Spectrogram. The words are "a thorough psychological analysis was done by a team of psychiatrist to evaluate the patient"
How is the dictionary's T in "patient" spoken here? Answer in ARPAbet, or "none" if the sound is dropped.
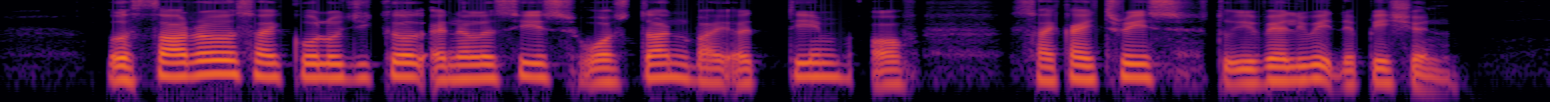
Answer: none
